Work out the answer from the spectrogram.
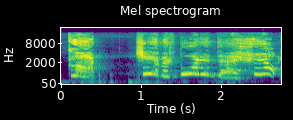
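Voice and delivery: high exasperated yell, acted out; husband's yell. Wife imitating her husband losing it with the kids, yelling. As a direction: shout it as an outraged dad, drawn out at the end. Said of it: "I hear Matt yell".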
